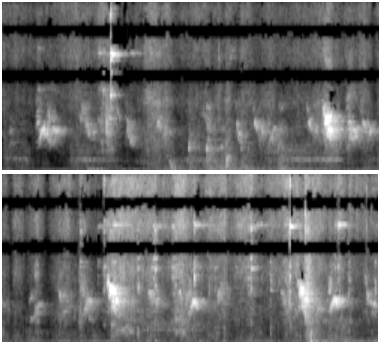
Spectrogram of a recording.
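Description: Faint chirping of small birds, a few louder chirps about four, six and a half and nine seconds in.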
